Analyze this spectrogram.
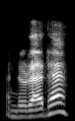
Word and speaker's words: Anuradha: not an ah tiger I'm just trying to pronounce the name correctly and and nuradha Anuradha yes take it away thank you greetings Madam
